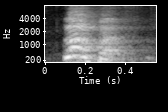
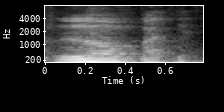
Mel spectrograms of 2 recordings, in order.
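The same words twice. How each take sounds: First: Loud, high barked command; shouted order. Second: Said in the usual way. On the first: Retold or imitated. Commander orders the recruit to jump, shouting. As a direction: yell it at the recruit.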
